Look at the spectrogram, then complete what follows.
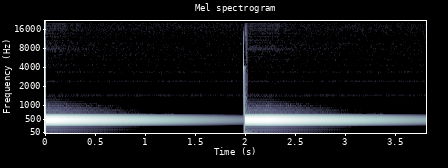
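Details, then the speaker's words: Two steady mid-pitched fading tones about two seconds apart: Philips Efficia DFM100 medium-priority alarm, yellow background, for non-life-threatening conditions such as heart rate outside high or low limits, needing prompt response. "a medium priority indicates a non-life-threatening condition such as when the heart rate measurement violates the high or low limits and requires a prompt response the alarm message displays with a yellow background and sounds like this"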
